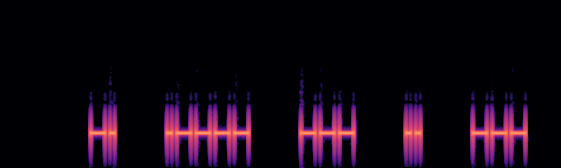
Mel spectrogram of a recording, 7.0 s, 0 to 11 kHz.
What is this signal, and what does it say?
Morse code, heard as a keyed tone, about 20 wpm, spaced as for 10 wpm, 700 Hz. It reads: N1OIO
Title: 095 Lesson 16g - Letter c - Call Signs 20wpm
